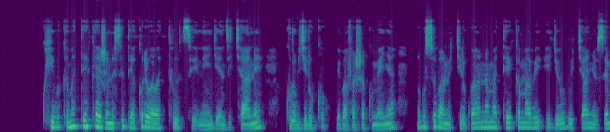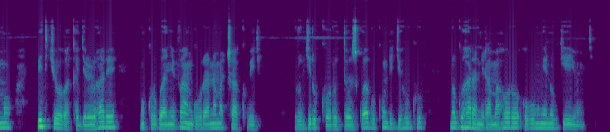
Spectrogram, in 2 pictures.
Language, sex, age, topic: Kinyarwanda, male, 36-49, education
